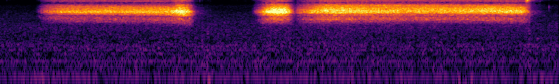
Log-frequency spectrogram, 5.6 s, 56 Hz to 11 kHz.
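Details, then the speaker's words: 2001 Toyota Highlander 2.4L four-cylinder with long crank and check engine light, fuel pump already replaced: air blown by mouth through removed fuel pressure regulator hisses out its end in two long bursts; leaking regulator diaphragm. "All right, guys, so I don't know if you could hear that, but it's actually leaking from the end of the regulator here. So that's definitely where our problem is."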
